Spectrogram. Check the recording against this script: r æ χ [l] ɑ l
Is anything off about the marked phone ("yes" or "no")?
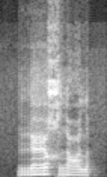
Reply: yes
